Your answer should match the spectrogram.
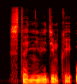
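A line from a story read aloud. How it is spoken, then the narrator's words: Smirking mutter from mouth corner. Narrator (Russian): ухмыльнувшись, пробормотал ему Чодак уголком рта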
